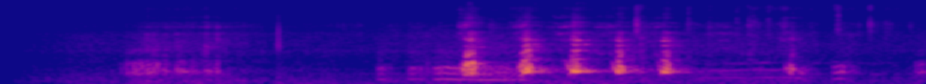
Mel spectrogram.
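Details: Domestic rooster making a strange sound while straining, possibly constipated: a low murmur, then a run of loud, harsh, rapid clucking pulses, about five in quick succession, trailing off into softer clucks.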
